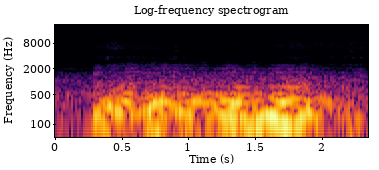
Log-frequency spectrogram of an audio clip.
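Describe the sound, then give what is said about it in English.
A sludge tanker's horn gives one long, low blast of nearly two seconds, steady and rich in harmonics, then fades into a faint background rumble. No one speaks. “Well, that was the sludge tanker over there, but there you go.”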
